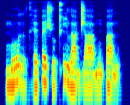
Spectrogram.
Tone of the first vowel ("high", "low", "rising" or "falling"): rising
